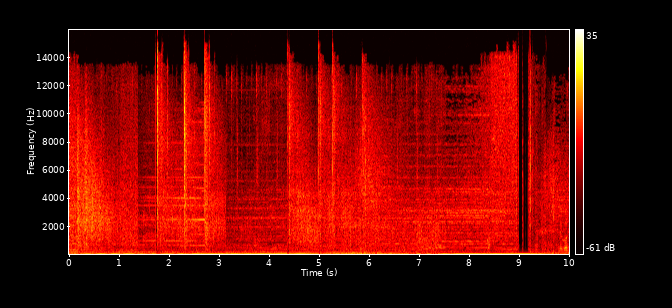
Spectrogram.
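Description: Loud dramatized gunfire: a dense barrage with several sharp shots standing out, over tense soundtrack music. It cuts off suddenly about a second before the end.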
